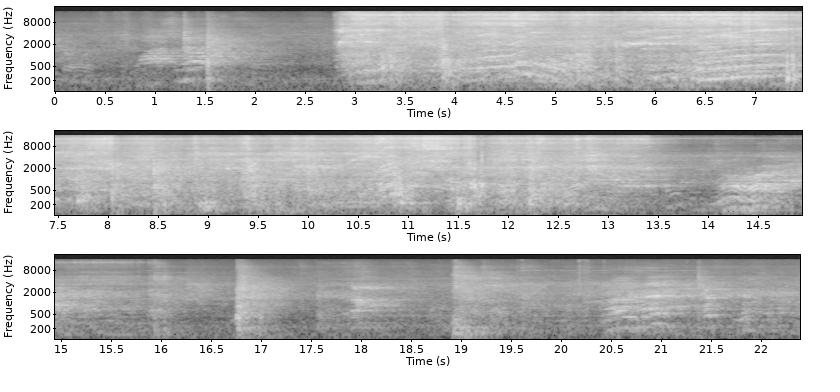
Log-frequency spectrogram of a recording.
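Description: Two electric R/C monster trucks launch suddenly about three seconds in and race for about ten seconds, their motors whining up and down in pitch over a hiss of tyres on concrete, with people shouting. After the race come scattered voices and a few sharp knocks.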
